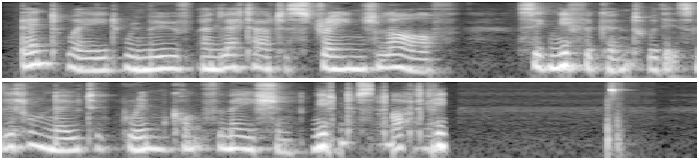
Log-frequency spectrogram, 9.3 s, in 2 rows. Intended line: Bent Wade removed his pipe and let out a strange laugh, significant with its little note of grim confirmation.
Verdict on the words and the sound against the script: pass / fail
fail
